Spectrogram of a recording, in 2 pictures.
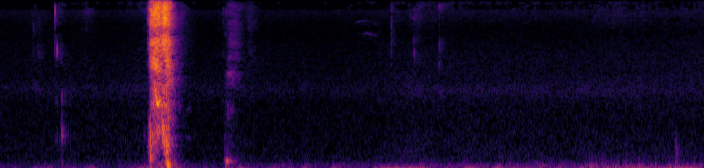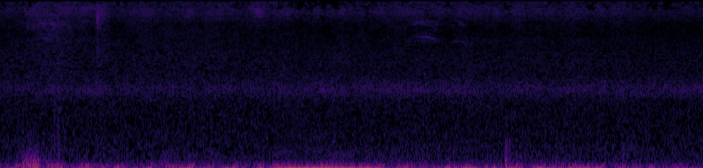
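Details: Dog sneezing indoors: one sharp, explosive sneeze burst early on followed by a small second snort, then only soft snuffling and faint low room noise for the rest.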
